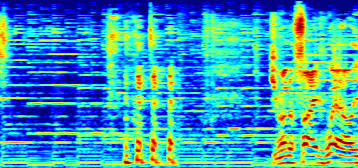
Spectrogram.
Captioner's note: chuckles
